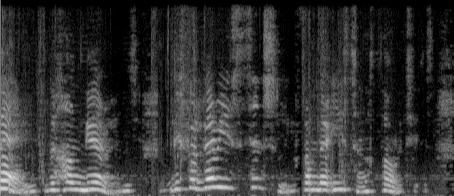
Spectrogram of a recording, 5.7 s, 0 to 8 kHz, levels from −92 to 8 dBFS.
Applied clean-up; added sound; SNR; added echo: neural separator model SepFormer DNS4.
